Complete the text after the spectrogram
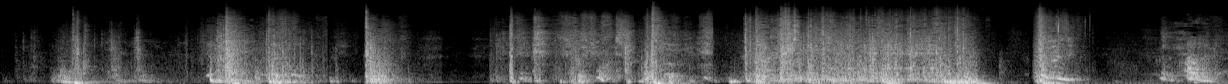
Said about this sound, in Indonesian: dibangunkan oleh seseorang yang mengetuk pintu rumahnya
